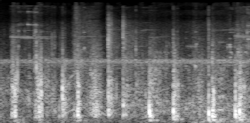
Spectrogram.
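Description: Horse hooves clip-clopping at a steady trot in the Red Dead Redemption game, about ten crisp, evenly spaced hoofbeats, close and fairly loud over faint background ambience.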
